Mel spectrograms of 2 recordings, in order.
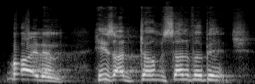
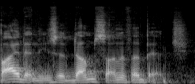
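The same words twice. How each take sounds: First: It sounds screechy, pleading and out of control. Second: It sounds calm, quiet and matter-of-fact. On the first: The speaker seems weak and desperate. The speaker calls it wrong. "That would look out of control, a little screechy, a little, a little pleading" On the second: The insult slips by as if it were ordinary. The speaker calls it right. "it's more matter-of-fact"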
